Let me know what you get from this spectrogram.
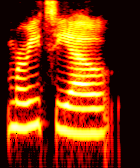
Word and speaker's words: Maurizio: He was Maurizio, which I'm hoping I say that properly. – That's right.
